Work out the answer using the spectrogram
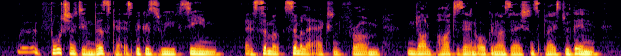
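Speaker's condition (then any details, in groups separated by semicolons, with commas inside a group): No condition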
